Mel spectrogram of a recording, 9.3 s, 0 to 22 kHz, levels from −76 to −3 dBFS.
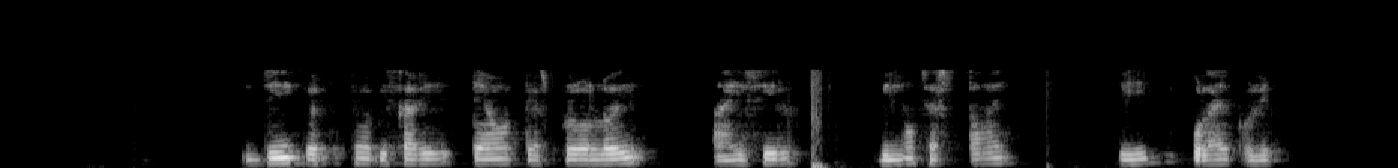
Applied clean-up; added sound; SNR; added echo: neural mask model DeepFilterNet 3.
